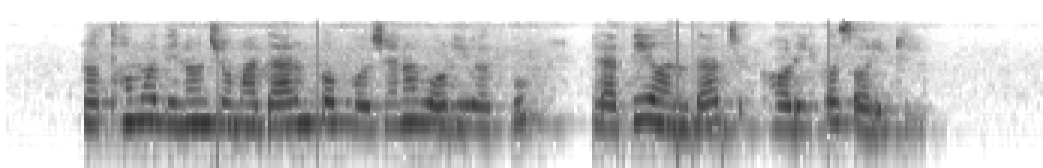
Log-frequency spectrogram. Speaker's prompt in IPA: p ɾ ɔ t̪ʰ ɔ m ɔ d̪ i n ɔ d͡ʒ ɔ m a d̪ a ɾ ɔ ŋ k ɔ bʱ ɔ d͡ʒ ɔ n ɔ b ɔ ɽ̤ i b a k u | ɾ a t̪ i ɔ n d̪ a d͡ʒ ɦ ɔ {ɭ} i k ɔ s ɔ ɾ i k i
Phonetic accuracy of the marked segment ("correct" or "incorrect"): incorrect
